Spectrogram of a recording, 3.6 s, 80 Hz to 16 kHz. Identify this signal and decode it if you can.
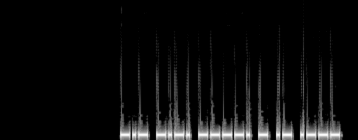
Morse code, heard as a keyed tone, about 39 wpm, 700 Hz. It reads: KC9TAJ
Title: USA Call Signs - 6 Characters - 6x Character Spacing - 40wpm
